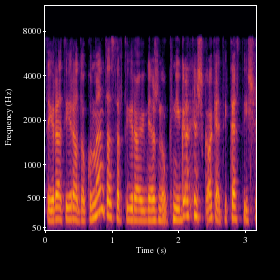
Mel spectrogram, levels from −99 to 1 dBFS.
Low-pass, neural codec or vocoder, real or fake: 7.2 kHz; none; real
